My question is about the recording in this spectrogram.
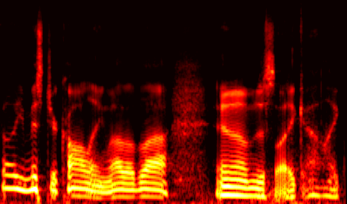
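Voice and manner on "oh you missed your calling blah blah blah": gushing praise. Retold or imitated. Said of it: "They're like".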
